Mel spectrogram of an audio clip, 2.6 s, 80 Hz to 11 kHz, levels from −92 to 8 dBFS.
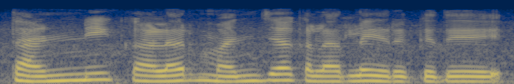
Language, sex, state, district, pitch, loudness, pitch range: Tamil, female, Tamil Nadu, Kanyakumari, 205 Hz, -13 LUFS, 195-225 Hz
